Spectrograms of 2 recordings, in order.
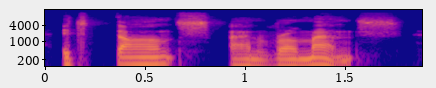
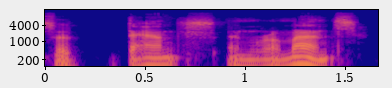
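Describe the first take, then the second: First: Dance is said in the speaker's own non-northern way. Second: Dance is said with a more northern vowel.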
